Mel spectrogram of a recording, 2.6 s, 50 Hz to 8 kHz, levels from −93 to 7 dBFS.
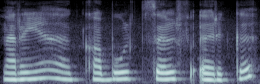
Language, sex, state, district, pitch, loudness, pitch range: Tamil, female, Tamil Nadu, Kanyakumari, 235 Hz, -15 LUFS, 225-245 Hz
